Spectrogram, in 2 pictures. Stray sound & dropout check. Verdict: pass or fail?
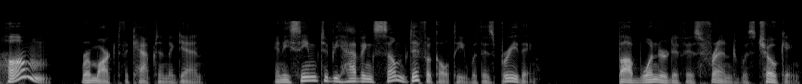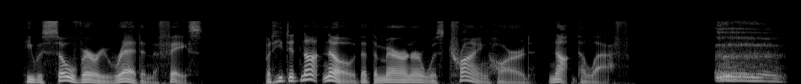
fail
